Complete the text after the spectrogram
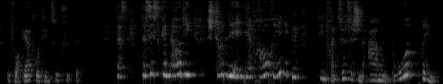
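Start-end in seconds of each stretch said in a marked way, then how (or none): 2.3-8.8 high, loud, stammered outburst; agitated high voice, easing toward the end; alarmed realization. A narrator's reading. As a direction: blurt it out in shocked alarm. Shocked Gertrud adds a stammered realization.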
